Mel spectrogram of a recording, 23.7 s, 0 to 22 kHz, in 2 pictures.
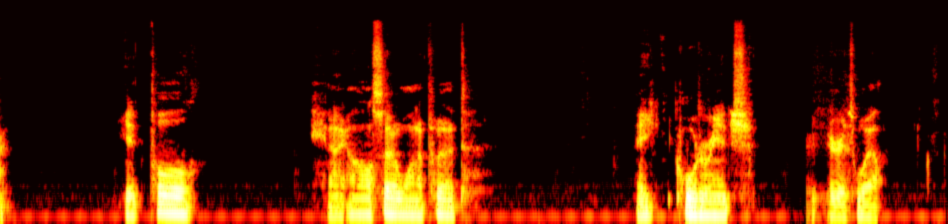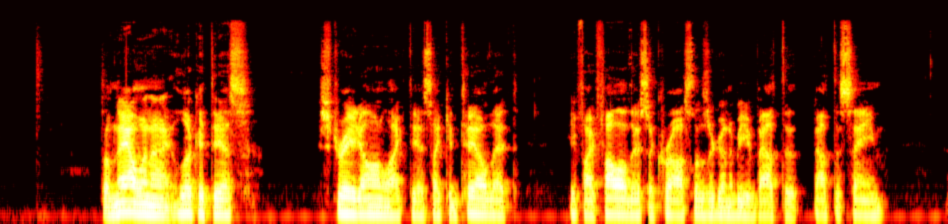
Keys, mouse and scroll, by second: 1.4 click, 3.6-6.8 drag, 12.5 click, 13.8 click, 14.9 click, 16.4 click.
